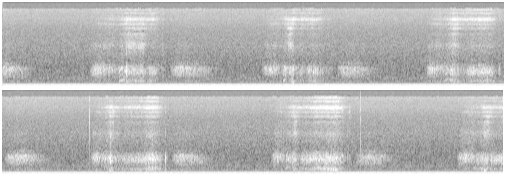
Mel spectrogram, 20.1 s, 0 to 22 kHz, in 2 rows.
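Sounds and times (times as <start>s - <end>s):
steady low hum: 0.0s - 20.0s
woman snoring: 2.0s - 3.1s, 12.0s - 13.4s, 15.6s - 17.0s, 19.2s - 20.0s.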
